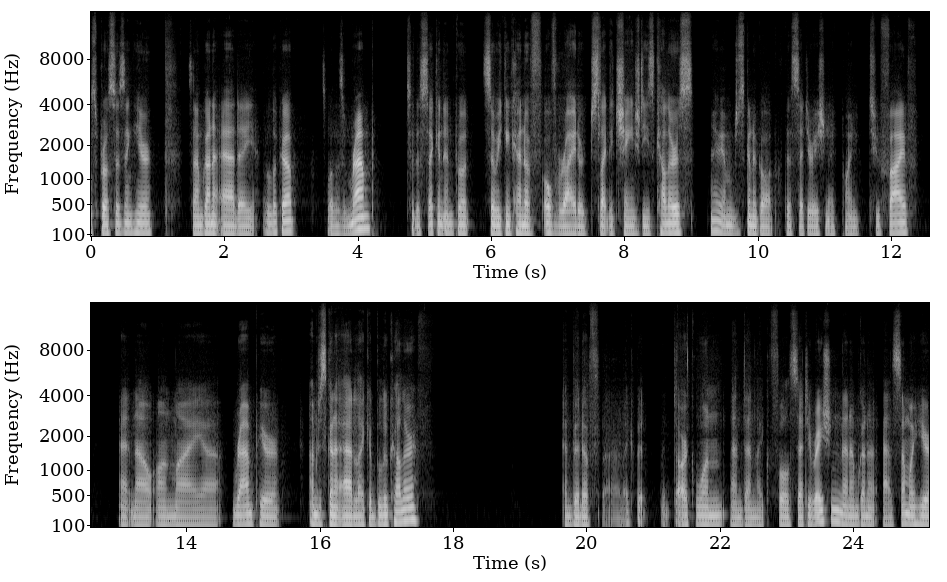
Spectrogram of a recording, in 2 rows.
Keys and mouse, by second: 1.3 click, 1.8-4.9 typing, 2.0 right drag, 2.4 click, 2.5 right click, 2.9 click, 3.7 right click, 4.8 drag, 5.5 drag, 5.7 middle click, 6.9-7.2 drag, 7.5 click, 8.0 click, 9.7 click, 12.1-12.4 drag, 17.6-18.1 drag, 19.6-21.5 drag, 21.9-22.7 drag, 24.3-25.1 drag.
